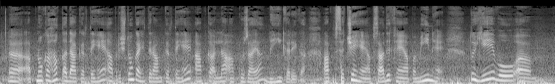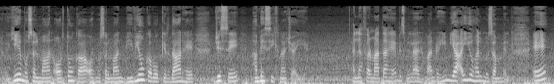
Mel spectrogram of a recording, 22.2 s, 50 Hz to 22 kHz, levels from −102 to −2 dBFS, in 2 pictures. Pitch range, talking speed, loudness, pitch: 170-220 Hz, 160 wpm, -19 LUFS, 185 Hz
